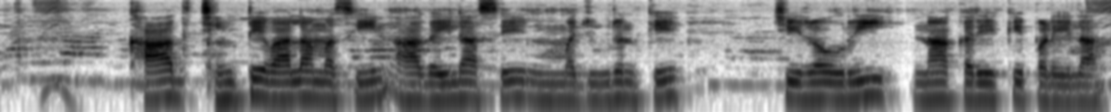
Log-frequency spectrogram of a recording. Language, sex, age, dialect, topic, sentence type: Bhojpuri, male, 25-30, Northern, agriculture, statement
